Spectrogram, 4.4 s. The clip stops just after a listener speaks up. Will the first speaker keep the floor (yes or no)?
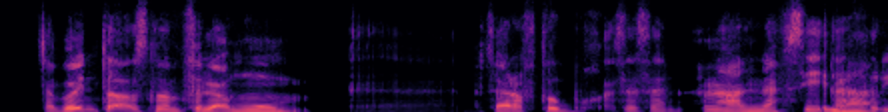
yes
